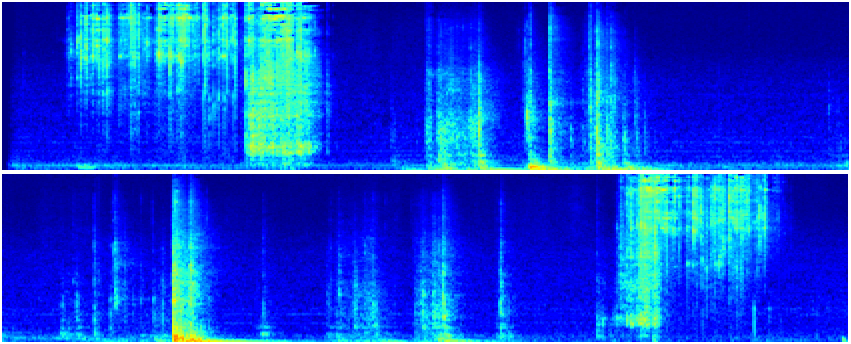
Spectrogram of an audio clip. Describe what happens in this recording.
First thing that I did, when came to the office in the morning, was opening the window.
